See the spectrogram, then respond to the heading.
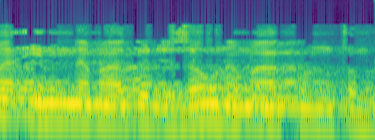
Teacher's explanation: انما نون مشدد پہ غنہ ہے، آواز ناک کے بعد سے لے جا کر 2 حرکات تک ٹھہرائیں گے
